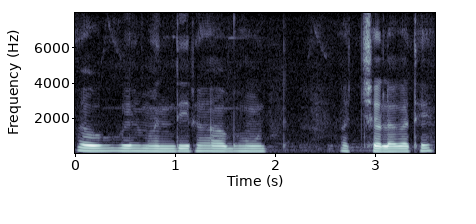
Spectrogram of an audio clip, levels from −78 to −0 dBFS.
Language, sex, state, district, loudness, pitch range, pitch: Chhattisgarhi, male, Chhattisgarh, Rajnandgaon, -18 LUFS, 140-150 Hz, 145 Hz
